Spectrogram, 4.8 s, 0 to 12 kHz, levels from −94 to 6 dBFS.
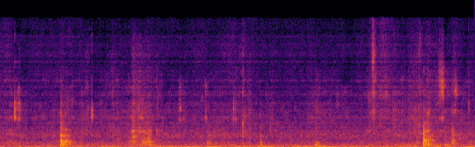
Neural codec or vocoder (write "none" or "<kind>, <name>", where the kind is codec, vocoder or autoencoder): codec, HILCodec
